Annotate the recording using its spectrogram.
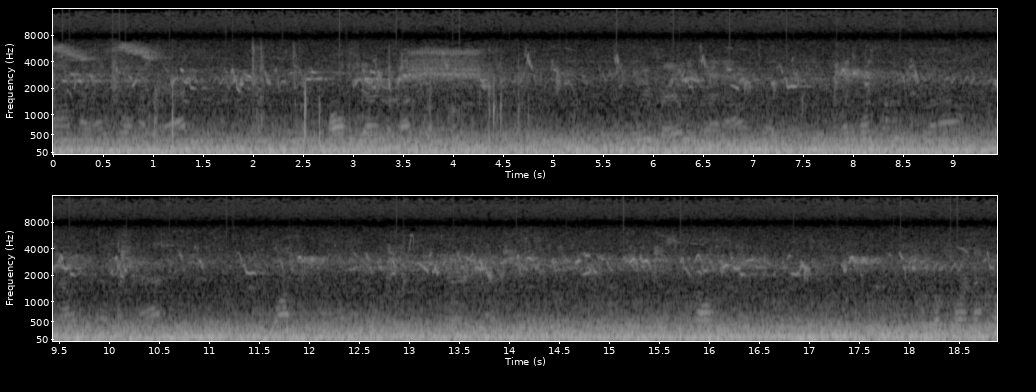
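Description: Outdoor ambience of many small birds chirping and singing over a steady low background rumble.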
